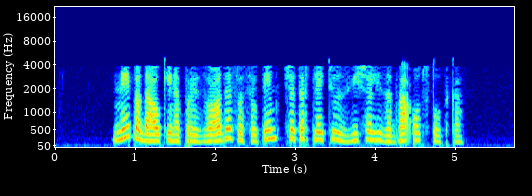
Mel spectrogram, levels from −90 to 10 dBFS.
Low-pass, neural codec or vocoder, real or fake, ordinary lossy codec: 19.8 kHz; vocoder, 48 kHz, 128 mel bands, Vocos; fake; AAC, 16 kbps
